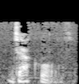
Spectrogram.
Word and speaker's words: 弱音: こういう感じの音を出すジャクオンズ。森本愛さんがね、またええこと言ってください。弱音と書いてジャクオンって言ってましたからね。僕このフレーズすっごい好きやな。弱音と書いてジャクオン。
